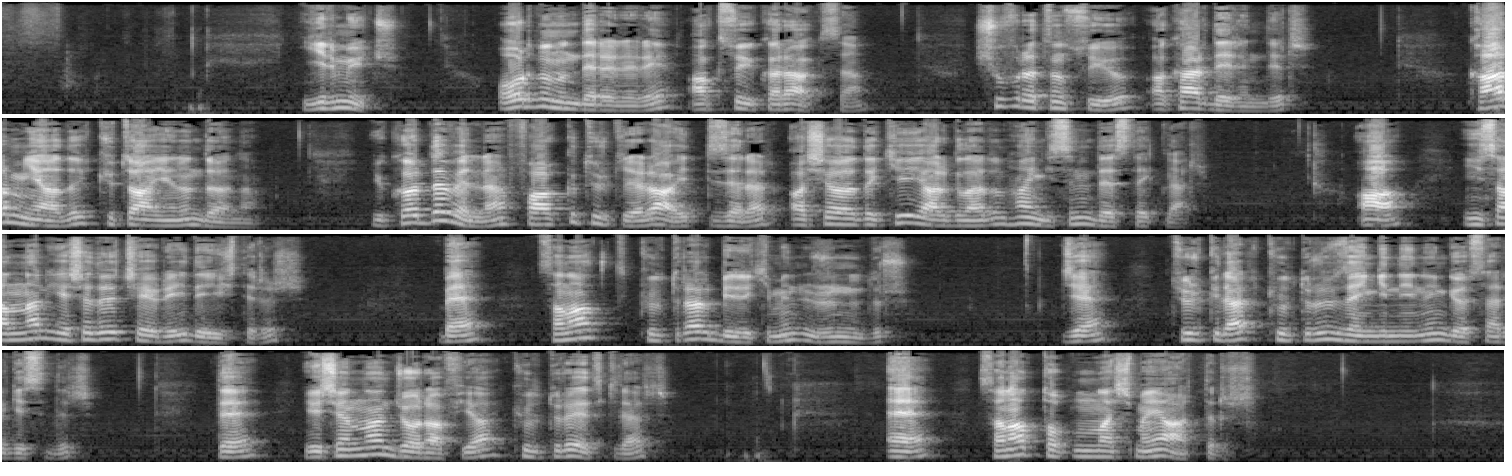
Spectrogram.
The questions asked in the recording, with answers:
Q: Yukarıda verilen farklı türkülere ait dizeler aşağıdaki yargılardan hangisini destekler?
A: Doğru cevap D şıkkı.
